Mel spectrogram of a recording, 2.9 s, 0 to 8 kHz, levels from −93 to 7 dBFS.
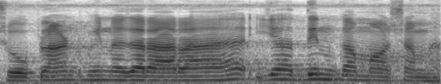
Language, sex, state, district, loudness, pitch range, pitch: Hindi, male, Delhi, New Delhi, -15 LUFS, 140-160 Hz, 150 Hz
